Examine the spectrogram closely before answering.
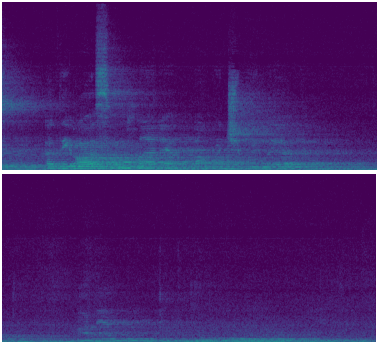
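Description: A middle-aged woman sings slowly from a short distance away in a large echoing hall.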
